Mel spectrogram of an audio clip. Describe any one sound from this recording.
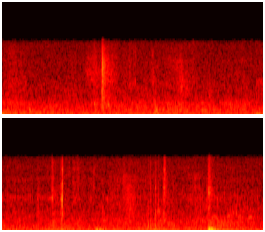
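A cat's paws tap and thump on a hard countertop as it walks.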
